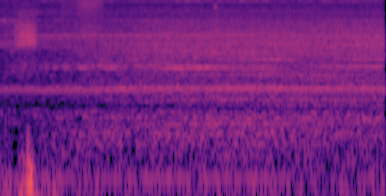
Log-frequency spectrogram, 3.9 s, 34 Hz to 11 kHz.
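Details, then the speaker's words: Homemade R600a condensing unit (140 W, 1.8 A) in a Budweiser drink cooler converted from R134a. On a call for cooling, the 12 V supply relay gives a sharp click, then a smooth, steady hum settles straight in; it starts cleanly. "there it just called for cooling and you can see the light turned on on the 12 volt supply relay clicked in"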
